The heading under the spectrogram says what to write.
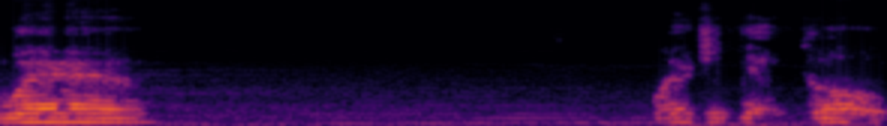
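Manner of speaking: deep, dark, slow voice. Voicing an unseen figure in a dark corner questioning him, deep, dark voice. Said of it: "you can hear a deep, dark voice".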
